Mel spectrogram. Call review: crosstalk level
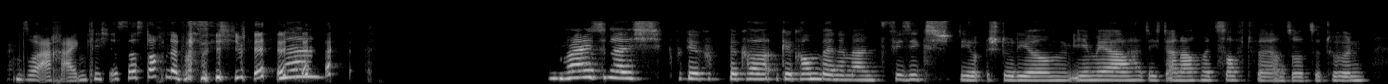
none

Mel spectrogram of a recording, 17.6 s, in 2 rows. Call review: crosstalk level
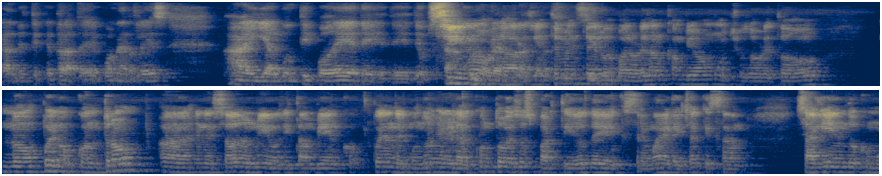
present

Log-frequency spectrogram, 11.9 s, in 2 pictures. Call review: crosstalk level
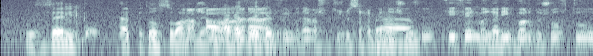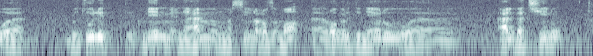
present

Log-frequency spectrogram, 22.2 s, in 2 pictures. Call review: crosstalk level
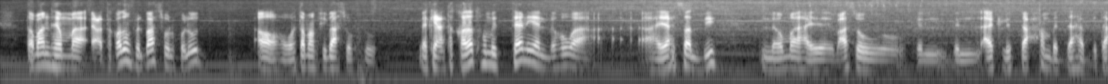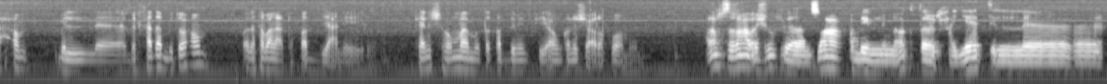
none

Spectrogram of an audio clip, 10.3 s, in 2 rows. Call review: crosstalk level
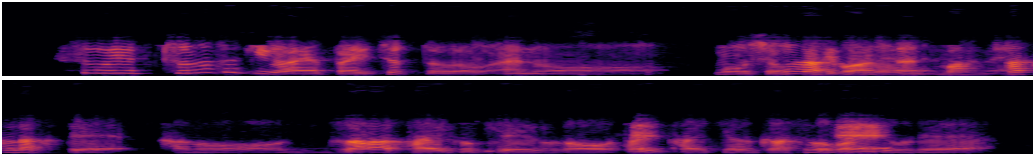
present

